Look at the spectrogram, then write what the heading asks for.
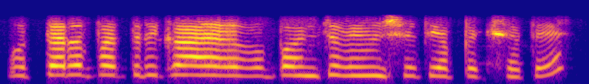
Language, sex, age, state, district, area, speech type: Sanskrit, female, 18-30, Maharashtra, Nagpur, urban, conversation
